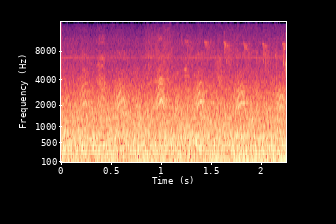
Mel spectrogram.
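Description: A run of short, high, rising chirping calls from a small animal, about five a second, over a steady background hum.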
